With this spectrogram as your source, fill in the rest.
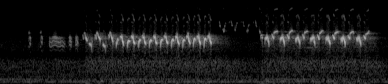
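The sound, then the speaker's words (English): A house wren sings two bubbling, rapid phrases, each starting with soft chatter and then bursting into a loud, tumbling trill of high notes, with a brief pause between them. “The house wren matches any bird in this department. With each phrase, he seems to simmer first and then to boil over with musical fervor.”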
